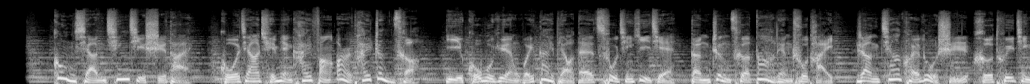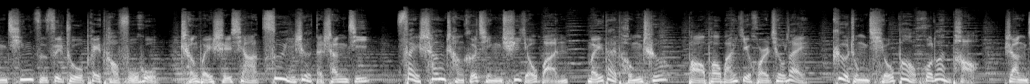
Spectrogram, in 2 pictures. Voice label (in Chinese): 男 产品宣传 通透明亮; 熊猫遛娃; 男40-磁性稳重; 轻松活泼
